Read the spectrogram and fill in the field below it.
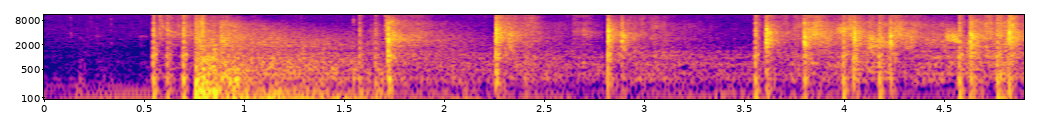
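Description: A frag grenade going off in a video game sets off a burst of sharp, crackling bangs, followed by several more scattered loud pops and cracks at close range.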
